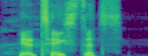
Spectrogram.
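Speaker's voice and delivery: high, slow, drawn-out mocking tone. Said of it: "I go".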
